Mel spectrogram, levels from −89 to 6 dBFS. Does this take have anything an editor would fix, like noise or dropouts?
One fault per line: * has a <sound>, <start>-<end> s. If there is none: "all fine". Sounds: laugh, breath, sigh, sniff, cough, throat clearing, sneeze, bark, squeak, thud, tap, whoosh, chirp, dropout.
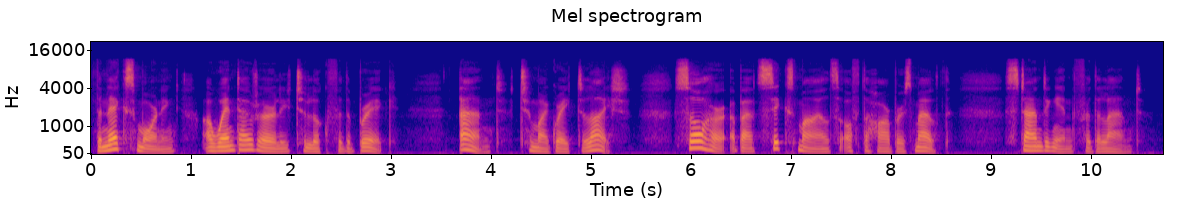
all fine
